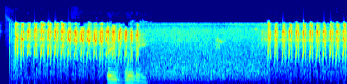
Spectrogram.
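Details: Ladder-backed Woodpecker in the Texas Hill Country giving long, rapid runs of sharp, high, rattling notes broken by a short pause, its drawn-out whinny call used when disturbed or seeking attention; a man's voice briefly overlaps.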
